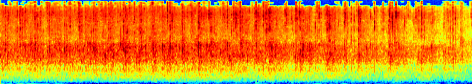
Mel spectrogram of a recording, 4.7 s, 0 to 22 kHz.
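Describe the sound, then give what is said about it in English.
Audience applause for a college basketball award winner at a Big 12 awards event, steady dense clapping from a large crowd that holds for several seconds without a break and eases off slightly at the end. “So congratulations to him. Let's give him one more hand.”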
